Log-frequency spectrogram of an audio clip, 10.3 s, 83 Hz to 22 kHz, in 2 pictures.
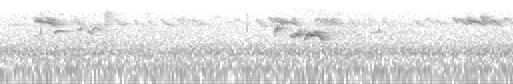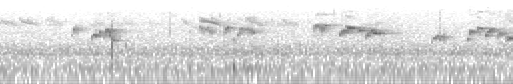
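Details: Decoy red-whiskered bulbul singing during bird trapping on 19 January 2021 to lure wild birds into fighting. Short, bright chirped phrases, some slurred down, come in irregular bursts every second or so over a steady low hum.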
